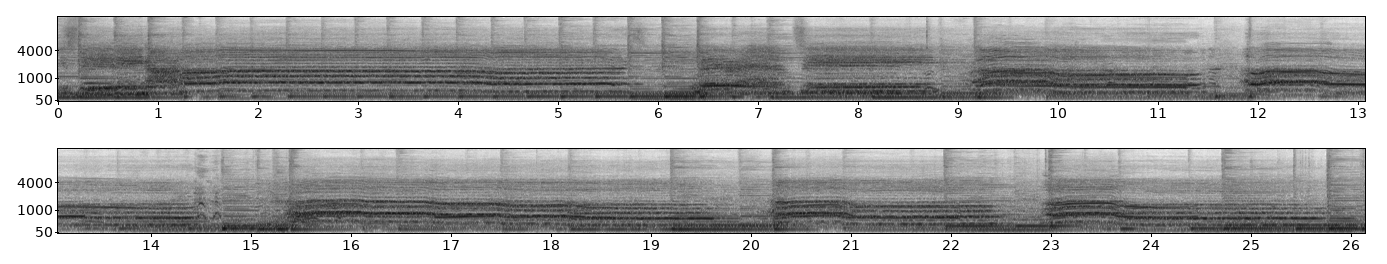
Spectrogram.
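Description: A crowd of fans singing a pop-rock song together like a choir, in long held phrases over a steady low backing.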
